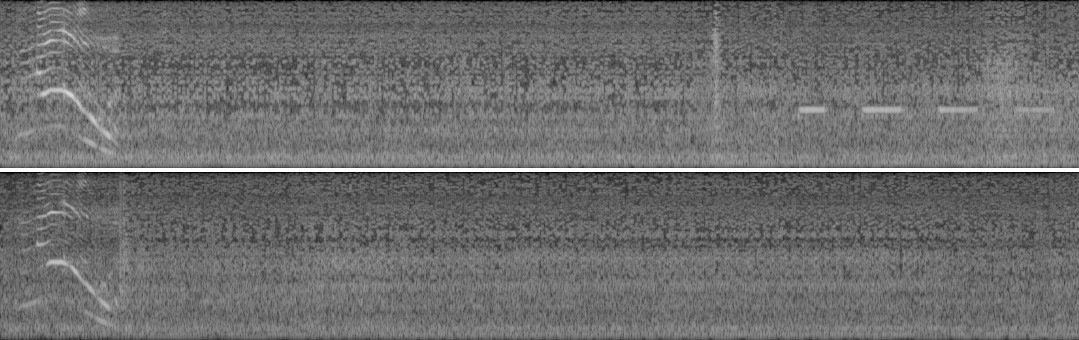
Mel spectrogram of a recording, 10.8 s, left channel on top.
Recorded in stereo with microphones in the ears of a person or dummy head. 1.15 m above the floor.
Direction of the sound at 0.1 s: 35° left (ahead or behind).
